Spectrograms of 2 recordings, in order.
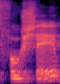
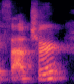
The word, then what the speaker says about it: Faucher: for mine so my last name is a French last name it's fche but it's spelled f a u c h e r um most people look at that and they say foucher um my family is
